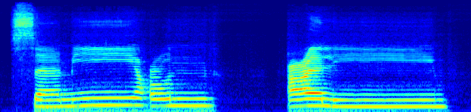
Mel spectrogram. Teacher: میم کے بعد یا ساکن آ رہا ہے تو اس کو ایک الف کی مقدار کھینچ کر ادا کریں گے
